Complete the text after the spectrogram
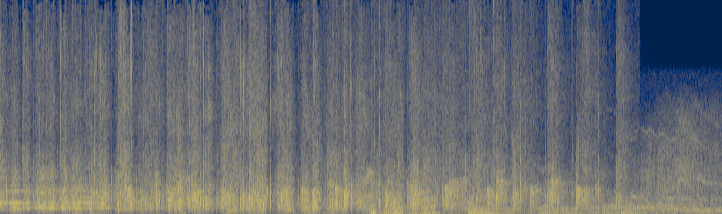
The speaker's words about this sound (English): Big round of applause for us.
